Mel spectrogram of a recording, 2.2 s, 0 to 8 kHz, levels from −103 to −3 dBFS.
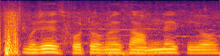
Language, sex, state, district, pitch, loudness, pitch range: Hindi, male, Madhya Pradesh, Umaria, 120 Hz, -16 LUFS, 120-125 Hz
